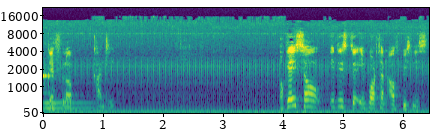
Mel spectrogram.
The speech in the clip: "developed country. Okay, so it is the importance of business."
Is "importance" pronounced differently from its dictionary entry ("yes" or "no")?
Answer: yes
